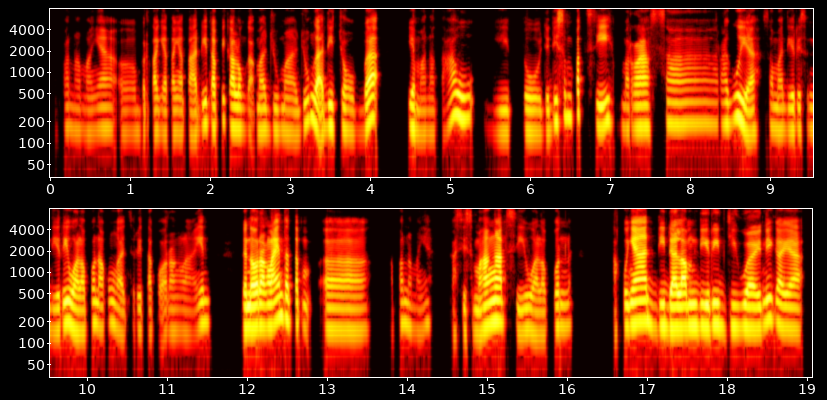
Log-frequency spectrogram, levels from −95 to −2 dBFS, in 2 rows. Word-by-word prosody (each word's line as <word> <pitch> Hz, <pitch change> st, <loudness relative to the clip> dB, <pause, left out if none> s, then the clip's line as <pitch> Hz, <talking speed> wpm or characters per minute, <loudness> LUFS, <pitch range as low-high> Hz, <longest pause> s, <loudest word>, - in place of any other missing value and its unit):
apa 165 Hz, -, -20 dB
namanya, 155 Hz, +1 st, -14 dB
eee, 145 Hz, 0 st, -19 dB
bertanya-tanya 145 Hz, 0 st, -9 dB
tadi, 140 Hz, +7 st, -6 dB
tapi, 165 Hz, +5 st, -2 dB
kalau 165 Hz, -1 st, 0 dB
nggak 155 Hz, -, -13 dB
maju-maju, 155 Hz, 0 st, -10 dB
nggak -, -, +2 dB
dicoba, 160 Hz, +1 st, +1 dB, 0.4 s
ya 170 Hz, -, -1 dB
mana 145 Hz, 0 st, -16 dB
tau, 230 Hz, +2 st, -3 dB, 0.3 s
gitu. 145 Hz, 0 st, -10 dB
Jadi, 145 Hz, +7 st, -8 dB
sempet 245 Hz, +3 st, -2 dB
sih 180 Hz, +4 st, -4 dB
merasa 170 Hz, +3 st, -3 dB, 0.6 s
ragu, 190 Hz, +5 st, -2 dB
ya, 150 Hz, -2 st, -2 dB
sama 160 Hz, -2 st, -12 dB
diri 155 Hz, +1 st, -7 dB
sendiri, 160 Hz, +3 st, -5 dB
walaupun 160 Hz, +5 st, -2 dB
aku 195 Hz, +4 st, -8 dB
nggak -, -, -8 dB
cerita 155 Hz, -1 st, -14 dB
ke -, -, -24 dB
orang 150 Hz, 0 st, -12 dB
lain, 145 Hz, +7 st, -9 dB, 0.5 s
dan 165 Hz, -, +4 dB
orang 175 Hz, 0 st, +9 dB
lain 220 Hz, +6 st, +7 dB
tetep, 195 Hz, -3 st, 0 dB
eee, 155 Hz, -2 st, -6 dB
apa 190 Hz, +3 st, -19 dB
namanya, 170 Hz, +2 st, -17 dB, 0.3 s
kasih 150 Hz, +2 st, -14 dB
semangat, 195 Hz, +7 st, +6 dB
sih, 150 Hz, 0 st, -10 dB
walaupun 155 Hz, +4 st, -7 dB, 0.6 s
akunya 195 Hz, +3 st, +6 dB
di 180 Hz, +1 st, -3 dB
dalam 170 Hz, +1 st, +7 dB
diri 180 Hz, +1 st, +1 dB
jiwa 170 Hz, 0 st, 0 dB
ini 205 Hz, +6 st, 0 dB
kayak 165 Hz, -4 st, +1 dB
165 Hz, 155 wpm, -22 LUFS, 150-180 Hz, 0.6 s, orang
